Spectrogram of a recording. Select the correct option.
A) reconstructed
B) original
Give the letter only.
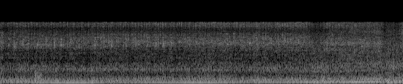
B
